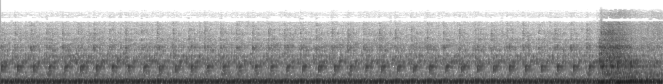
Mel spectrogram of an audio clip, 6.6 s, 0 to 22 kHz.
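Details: 2006 Chevy Silverado 1500 long bed after swapping stock welded muffler for a Quiet Flow muffler: deep even idle exhaust pulse, short rev blip at end, no puffing or ticking; tiny joint leak said to be barely audible.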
